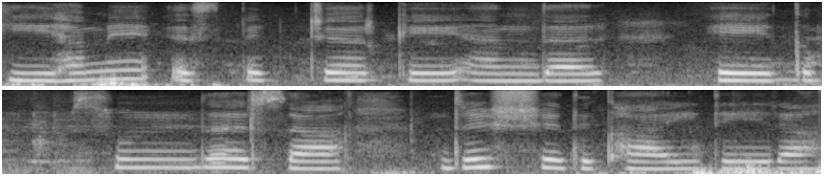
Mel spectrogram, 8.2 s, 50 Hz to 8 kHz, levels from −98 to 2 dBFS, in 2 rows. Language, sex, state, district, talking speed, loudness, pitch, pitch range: Hindi, female, Bihar, Kaimur, 95 wpm, -17 LUFS, 260 Hz, 255-280 Hz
